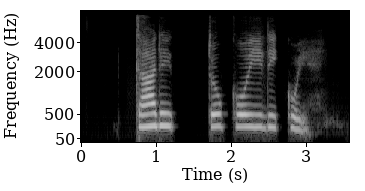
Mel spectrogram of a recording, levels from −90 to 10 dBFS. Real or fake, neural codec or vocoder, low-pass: fake; codec, 16 kHz, 0.5 kbps, X-Codec, HuBERT features, trained on LibriSpeech; 7.2 kHz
